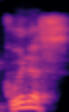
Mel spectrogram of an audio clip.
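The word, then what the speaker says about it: Gwynedd: i looked it up spell e d d at the end that was how they pronounced it was a place of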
